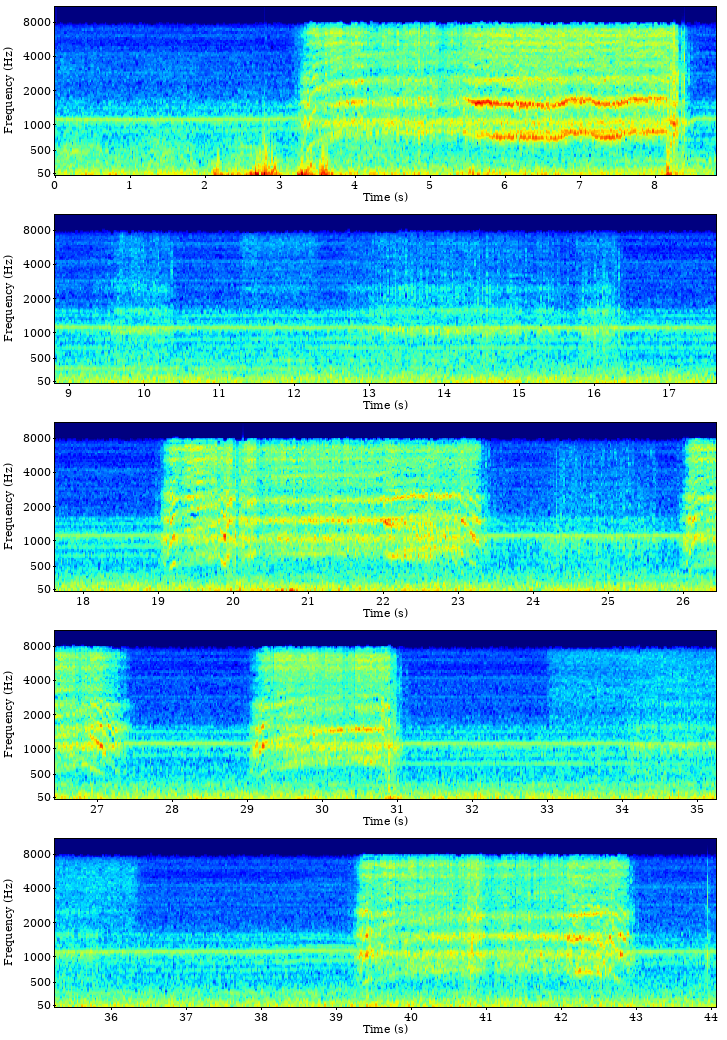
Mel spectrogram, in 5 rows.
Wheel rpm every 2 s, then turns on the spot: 0, 60, 220, 220, 50, 0, 10, 20, 10, 50, 190, 140, 20, 70, 50, 110, 0, 10, 0, 40, 190, 100.
12-16 34-36 42-44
